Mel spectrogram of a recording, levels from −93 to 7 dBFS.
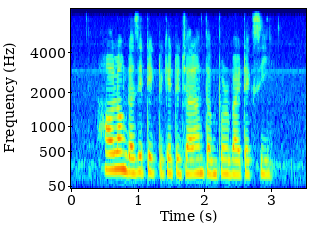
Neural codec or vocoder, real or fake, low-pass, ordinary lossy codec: none; real; 7.2 kHz; none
